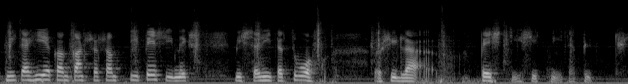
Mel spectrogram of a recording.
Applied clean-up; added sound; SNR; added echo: none; Wind; 17 dB; none.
